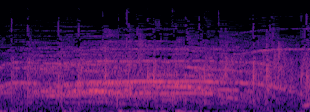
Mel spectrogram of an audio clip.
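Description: An audience at a live Independence Day show at the Rose claps and applauds in a dense, steady patter mixed with crowd noise, fairly faint throughout.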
